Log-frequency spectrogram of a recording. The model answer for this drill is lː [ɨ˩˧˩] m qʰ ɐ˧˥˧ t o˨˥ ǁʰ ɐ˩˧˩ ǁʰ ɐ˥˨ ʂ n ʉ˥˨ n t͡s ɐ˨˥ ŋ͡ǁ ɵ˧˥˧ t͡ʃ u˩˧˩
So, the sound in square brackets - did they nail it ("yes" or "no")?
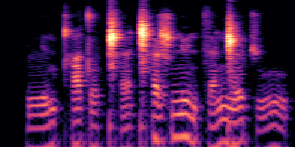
yes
